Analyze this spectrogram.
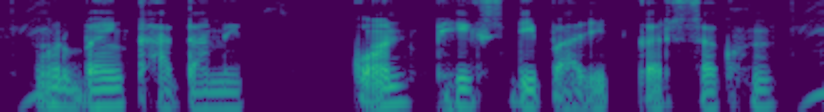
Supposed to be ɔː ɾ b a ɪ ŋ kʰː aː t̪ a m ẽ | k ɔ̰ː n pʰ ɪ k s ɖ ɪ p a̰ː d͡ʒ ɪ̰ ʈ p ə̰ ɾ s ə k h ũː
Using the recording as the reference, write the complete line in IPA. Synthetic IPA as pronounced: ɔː ɾ b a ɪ ŋ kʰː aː t̪ a m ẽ | k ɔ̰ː n pʰ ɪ k s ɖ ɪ p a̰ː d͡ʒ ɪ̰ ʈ k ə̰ ɾ s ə k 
